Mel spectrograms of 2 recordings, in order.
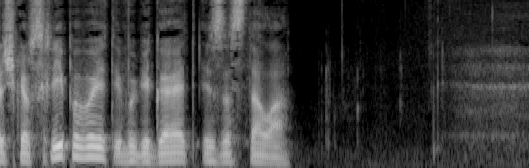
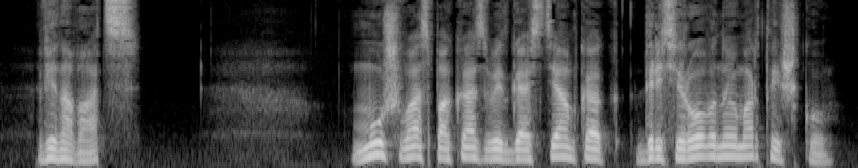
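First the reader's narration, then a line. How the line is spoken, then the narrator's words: Agitated. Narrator (Russian): взволнованно говорит ему Верочка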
